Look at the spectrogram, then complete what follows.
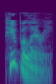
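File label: "pupillary", British English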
